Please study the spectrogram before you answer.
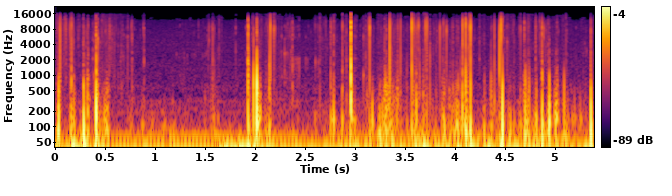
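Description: A black spiral ear pick scratches the foam cover of a small black microphone set inside a silicone dummy ear. It makes close, crackly rustling in quick bursts, with a soft, muffled low rumble beneath. A few sharper, brighter scrapes stand out.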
